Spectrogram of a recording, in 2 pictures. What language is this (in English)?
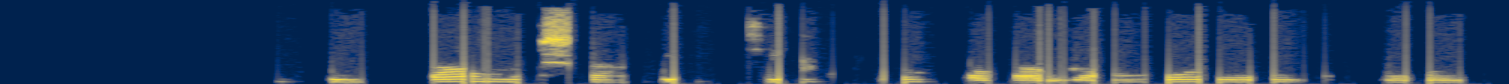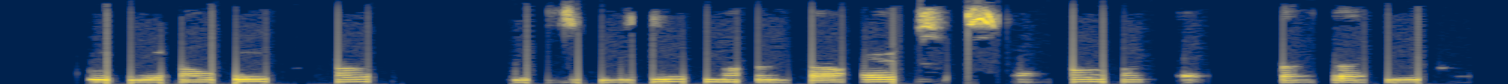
Swahili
